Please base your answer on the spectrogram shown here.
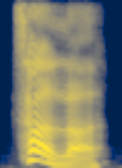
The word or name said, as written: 灿烂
